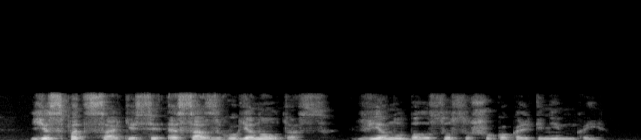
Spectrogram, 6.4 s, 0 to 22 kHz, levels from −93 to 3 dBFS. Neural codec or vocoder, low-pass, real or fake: none; 7.2 kHz; real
